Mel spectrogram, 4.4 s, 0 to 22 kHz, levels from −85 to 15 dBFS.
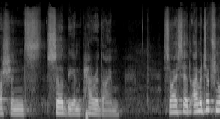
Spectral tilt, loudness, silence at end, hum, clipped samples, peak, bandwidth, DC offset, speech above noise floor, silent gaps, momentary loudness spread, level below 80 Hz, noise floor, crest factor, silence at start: -5 dB/octave; -20 LUFS; 0 s; none; under 0.1%; -4 dBFS; 19 kHz; under 0.1%; 31 dB; none; 14 LU; -46 dBFS; -51 dBFS; 18 dB; 0 s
